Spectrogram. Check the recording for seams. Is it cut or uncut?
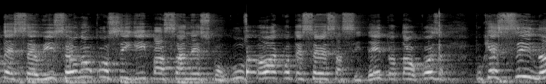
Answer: cut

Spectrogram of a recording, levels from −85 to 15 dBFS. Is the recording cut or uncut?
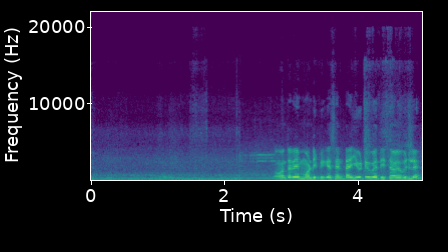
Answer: cut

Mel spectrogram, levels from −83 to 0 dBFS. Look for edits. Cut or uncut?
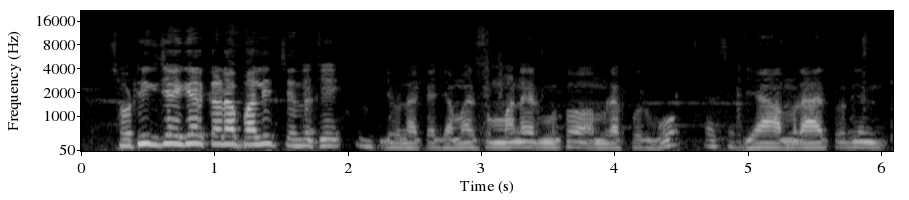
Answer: cut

